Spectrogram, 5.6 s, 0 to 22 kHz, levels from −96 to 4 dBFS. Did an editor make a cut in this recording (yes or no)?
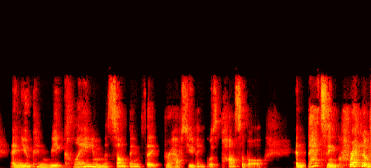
yes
